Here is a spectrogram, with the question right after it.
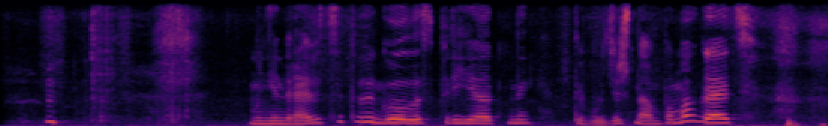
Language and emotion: Russian, positive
